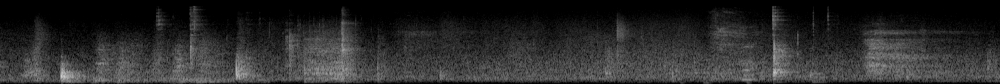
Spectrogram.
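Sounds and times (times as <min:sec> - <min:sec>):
chair scraping across floor: 0:00.2 - 0:03.7.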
